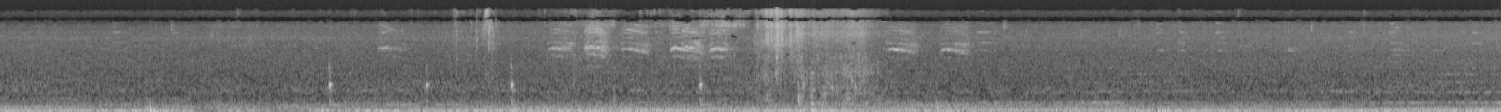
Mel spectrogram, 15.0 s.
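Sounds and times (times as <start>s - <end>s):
steady low rumble: 0.0s - 15.0s
small bird chirping: 3.3s - 7.7s.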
